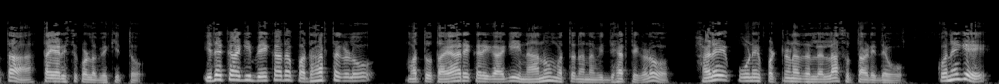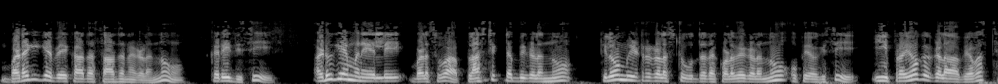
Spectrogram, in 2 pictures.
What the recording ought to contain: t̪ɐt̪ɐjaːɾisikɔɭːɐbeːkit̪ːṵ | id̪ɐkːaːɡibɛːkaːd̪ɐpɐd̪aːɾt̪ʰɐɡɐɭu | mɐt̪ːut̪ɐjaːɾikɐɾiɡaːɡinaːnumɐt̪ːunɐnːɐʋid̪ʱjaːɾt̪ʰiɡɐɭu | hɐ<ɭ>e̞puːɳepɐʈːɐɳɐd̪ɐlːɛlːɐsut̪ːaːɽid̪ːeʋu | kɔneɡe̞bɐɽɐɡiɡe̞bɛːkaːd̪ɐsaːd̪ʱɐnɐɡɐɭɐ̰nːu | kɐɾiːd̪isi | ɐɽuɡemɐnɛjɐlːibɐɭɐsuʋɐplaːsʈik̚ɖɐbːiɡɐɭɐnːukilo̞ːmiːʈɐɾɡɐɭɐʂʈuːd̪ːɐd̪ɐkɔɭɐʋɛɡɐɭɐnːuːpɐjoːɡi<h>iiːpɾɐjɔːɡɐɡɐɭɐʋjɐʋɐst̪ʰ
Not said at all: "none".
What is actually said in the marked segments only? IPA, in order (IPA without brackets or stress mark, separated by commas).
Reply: ɭ, s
